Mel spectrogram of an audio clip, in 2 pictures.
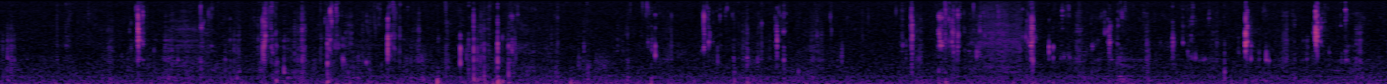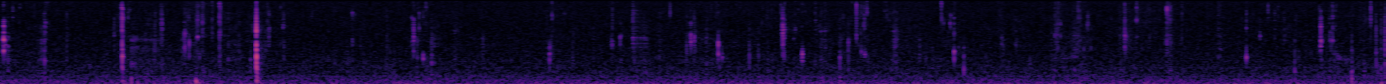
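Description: Quiet, close-miked chewing and mouth sounds of a person eating sweet and sour fish with rice. There are many sharp clicks, thickest through the first half and thinning out later.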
